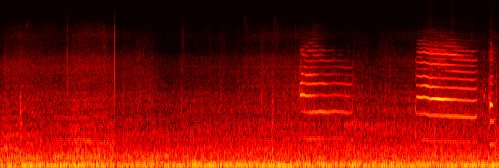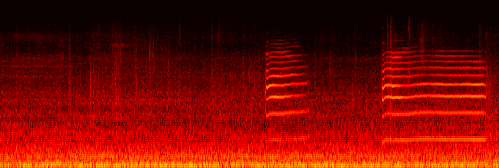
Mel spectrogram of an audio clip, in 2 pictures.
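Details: Stray cats gathered outdoors for feeding, several loud meows with clear harmonic tones, some drawn out and gently falling, spaced irregularly over steady low traffic-like rumble.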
